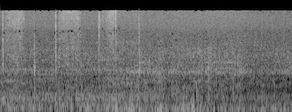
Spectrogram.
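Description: A car engine idling with a low steady rumble, with faint scrapes and taps against the snow-covered car body.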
